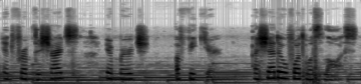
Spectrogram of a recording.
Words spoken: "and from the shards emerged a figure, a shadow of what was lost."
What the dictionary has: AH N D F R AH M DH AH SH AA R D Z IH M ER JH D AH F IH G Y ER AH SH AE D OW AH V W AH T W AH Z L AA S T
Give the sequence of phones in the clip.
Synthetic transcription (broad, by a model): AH N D F R AH M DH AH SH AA R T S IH M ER JH AH F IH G Y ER AH SH AE D OW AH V W AH T W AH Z L AA S T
